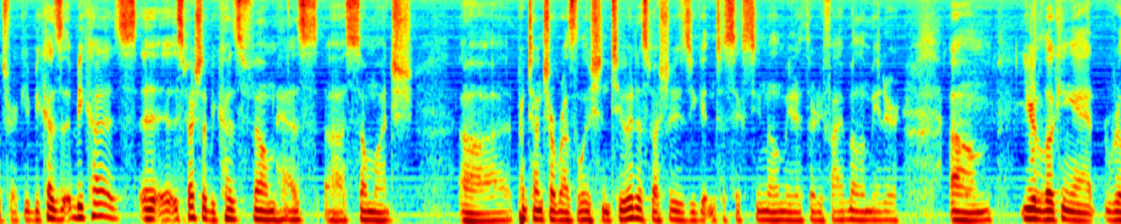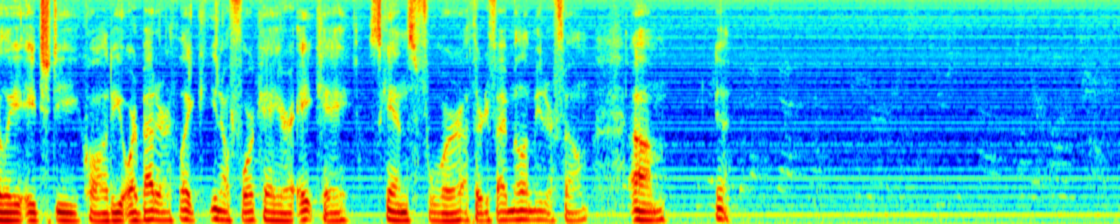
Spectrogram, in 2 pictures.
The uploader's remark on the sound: 2017 AASLH Annual Meeting Session Recording Recorded in Austin, TX.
